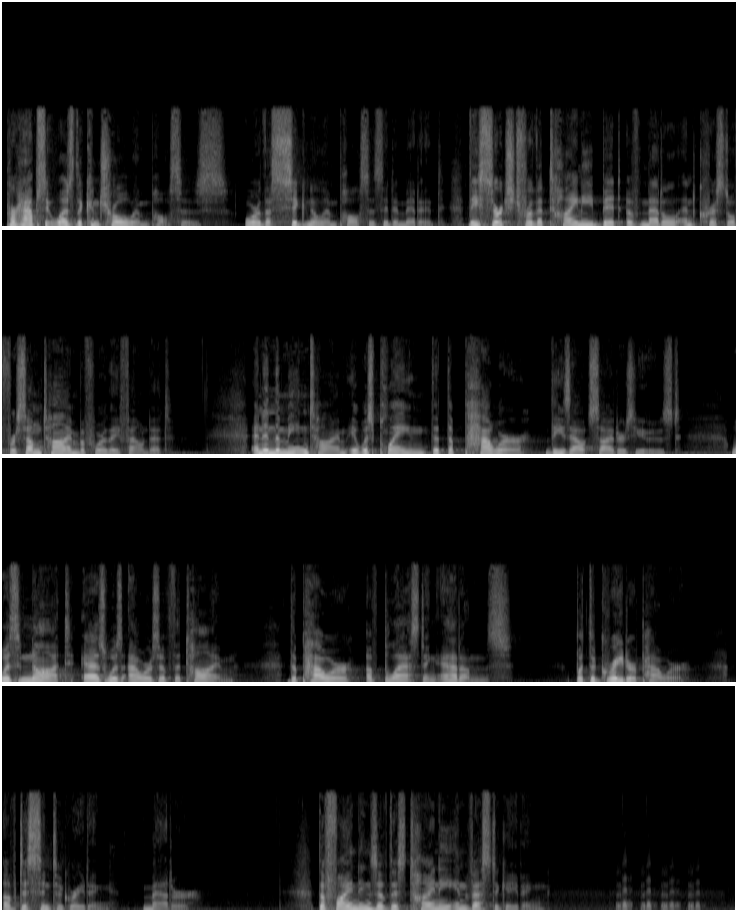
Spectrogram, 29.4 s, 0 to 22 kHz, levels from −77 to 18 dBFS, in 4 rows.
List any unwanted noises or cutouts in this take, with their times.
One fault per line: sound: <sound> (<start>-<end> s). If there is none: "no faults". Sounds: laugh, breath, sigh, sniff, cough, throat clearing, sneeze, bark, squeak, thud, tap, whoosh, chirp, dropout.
sound: laugh (28.2-29.1 s)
